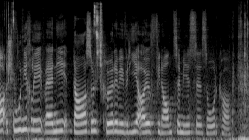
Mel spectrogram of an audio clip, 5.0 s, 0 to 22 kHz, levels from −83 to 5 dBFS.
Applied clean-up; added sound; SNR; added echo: neural mask model Resemble Enhance denoiser.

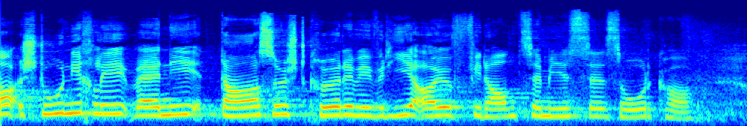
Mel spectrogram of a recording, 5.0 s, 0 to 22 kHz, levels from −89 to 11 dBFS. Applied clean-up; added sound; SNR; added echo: none; none; none; none.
